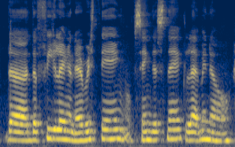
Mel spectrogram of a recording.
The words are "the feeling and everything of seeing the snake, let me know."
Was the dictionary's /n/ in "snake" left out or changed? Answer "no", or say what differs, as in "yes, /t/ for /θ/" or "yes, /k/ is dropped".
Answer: no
